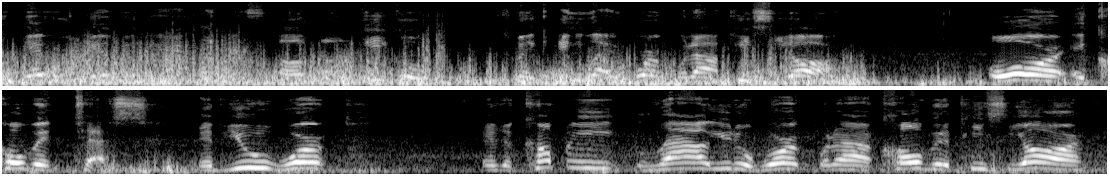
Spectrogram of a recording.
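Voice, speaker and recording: A man in his thirties from New York, talking in a rambling, halting monologue full of restarts. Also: high-pitched, heavy background noise. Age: 30s. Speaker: livestream host.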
